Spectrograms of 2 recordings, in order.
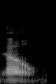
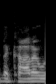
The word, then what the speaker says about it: Nagano: Because Nagano is a real city, and I just looked up the pronunciation, and apparently that is right. So It is Nagano. Okay. I don't know. Well, I've been saying it wrong.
